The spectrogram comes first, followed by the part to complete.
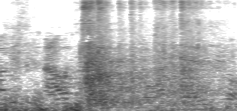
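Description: Indistinct voices, with a short burst of noise about a second in.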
